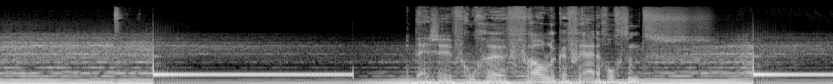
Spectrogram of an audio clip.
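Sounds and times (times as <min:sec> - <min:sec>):
music: 0:00.0 - 0:08.3
outgoing phone call ringing tone: 0:01.6 - 0:03.6, 0:07.5 - 0:08.3
speech: 0:05.8 - 0:07.0.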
